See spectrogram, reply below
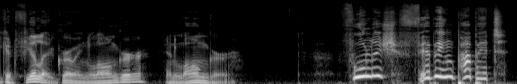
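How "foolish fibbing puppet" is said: very high, scolding insect voice; buzzing cricket. A narrator's reading. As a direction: scold in a tiny high buzz. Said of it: "buzzed a familiar voice".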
